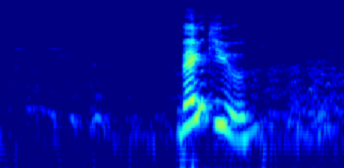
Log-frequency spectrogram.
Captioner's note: audience laughs; car horns honking; audience laughs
